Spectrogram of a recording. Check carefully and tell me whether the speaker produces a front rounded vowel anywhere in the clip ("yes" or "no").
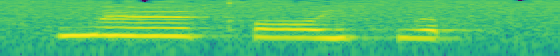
yes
